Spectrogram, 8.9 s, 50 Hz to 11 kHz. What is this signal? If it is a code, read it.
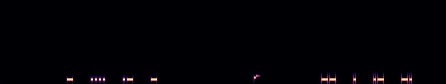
Morse code, heard as a keyed tone, about 30 wpm, spaced as for 17 wpm, 700 Hz. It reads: THAT MEAN
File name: course / 30:10wpm / 237 Lesson 38f - Letter q - Words 30wpm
